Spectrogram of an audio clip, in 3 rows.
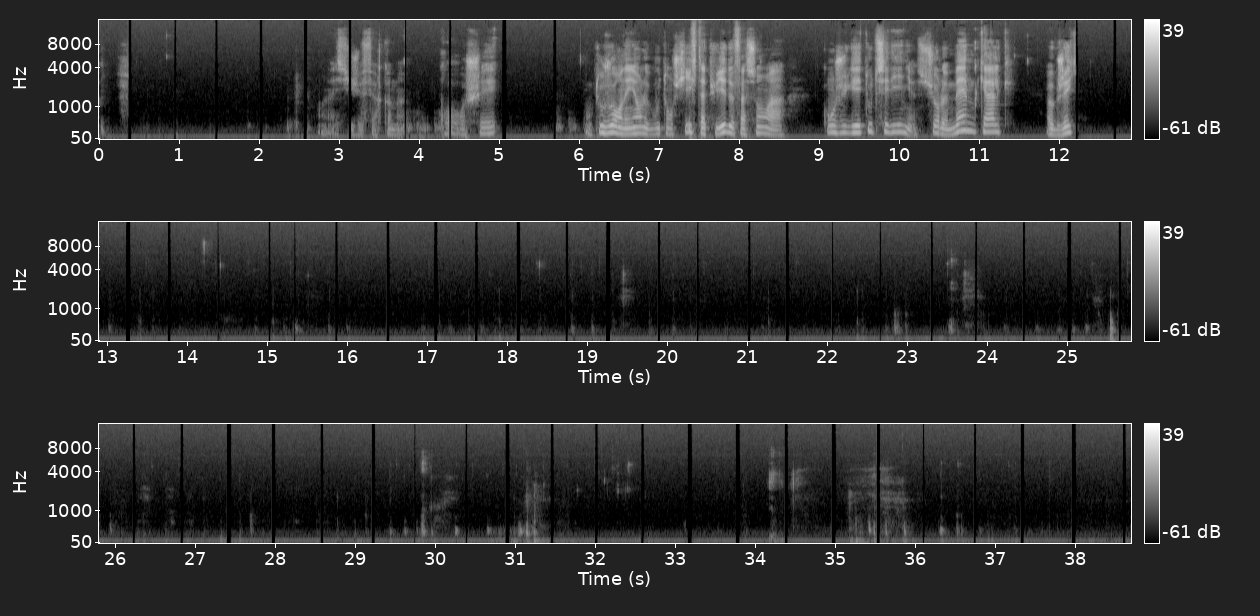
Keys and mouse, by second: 0.3-2.4 shift+drag, 2.5 shift+middle click, 2.8-4.6 shift+drag, 5.0-6.3 shift+drag, 12.2 shift+click, 13.0-15.4 shift+drag, 15.7-19.3 shift+drag, 20.0 shift+click, 20.6-23.6 shift+drag, 24.2-25.4 shift+drag, 25.5 shift+click, 26.2-29.2 shift+drag, 29.4 shift+click, 30.2 shift+click, 31.3 shift+click, 33.0 click, 34.2 KP_Subtract, 34.7 click, 36.3 shift+click, 36.8-37.8 shift+drag.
